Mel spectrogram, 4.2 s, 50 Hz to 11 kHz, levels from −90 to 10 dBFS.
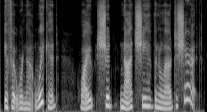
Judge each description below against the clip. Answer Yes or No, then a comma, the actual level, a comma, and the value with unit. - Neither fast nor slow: No, fast, 215 wpm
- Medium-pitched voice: No, high, 210 Hz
